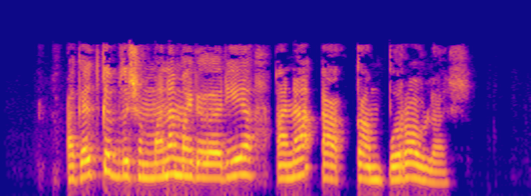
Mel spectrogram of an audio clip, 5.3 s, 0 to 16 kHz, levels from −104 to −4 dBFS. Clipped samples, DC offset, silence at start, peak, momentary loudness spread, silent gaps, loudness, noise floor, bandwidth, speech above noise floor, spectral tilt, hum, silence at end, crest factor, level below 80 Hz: under 0.1%; under 0.1%; 0.65 s; -2 dBFS; 9 LU; none; -14 LUFS; -85 dBFS; 7.8 kHz; 71 dB; -4 dB/octave; none; 0.7 s; 14 dB; -62 dBFS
